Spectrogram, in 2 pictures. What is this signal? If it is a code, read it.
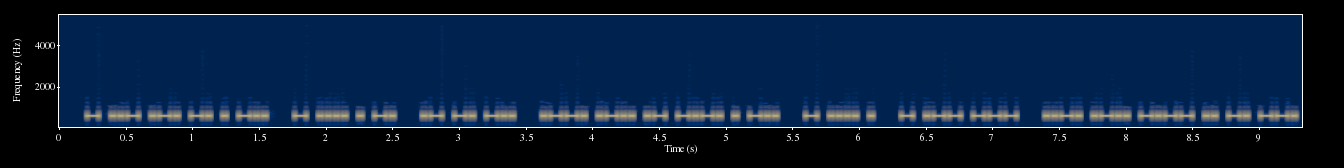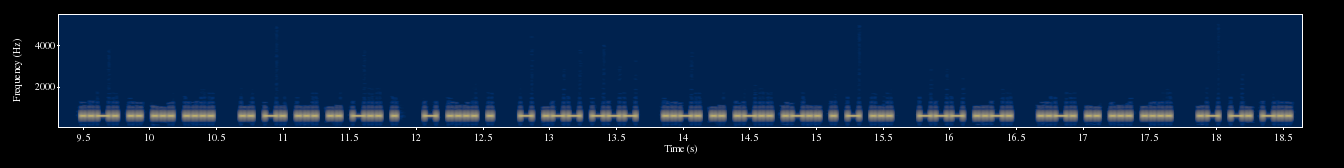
Morse code, heard as a keyed tone, about 40 wpm, 600 Hz. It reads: TURNED THEN AND PLACED THE TWO FLYING FISH INSIDE THE TWO FILLETS OF FISH AND
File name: the old man and the sea 2 40wpm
